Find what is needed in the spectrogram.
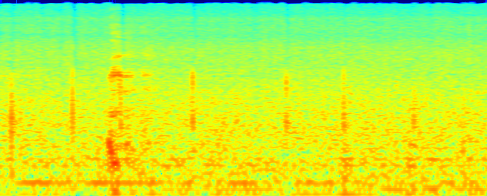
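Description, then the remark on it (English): A steady rush of water fills the background while irregular small splashes and drips land every second or so, one slightly louder splash early on, with no voices. “If this is the water of life splashing about, a single drop might turn you into Methuselah.”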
